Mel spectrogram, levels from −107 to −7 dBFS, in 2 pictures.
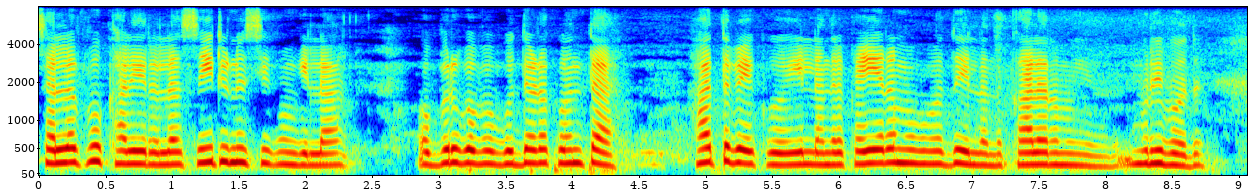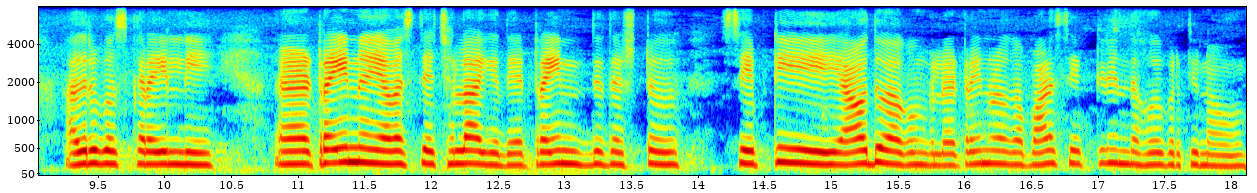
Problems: background sounds at intervals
